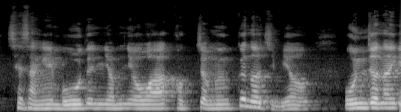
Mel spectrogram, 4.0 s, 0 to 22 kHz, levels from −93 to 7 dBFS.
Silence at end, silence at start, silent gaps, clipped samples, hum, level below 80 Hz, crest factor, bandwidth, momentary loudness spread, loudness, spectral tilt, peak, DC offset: 0 s; 0.1 s; none; under 0.1%; none; -68 dBFS; 18 dB; 11 kHz; 10 LU; -21 LUFS; -6.5 dB/octave; -2 dBFS; under 0.1%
